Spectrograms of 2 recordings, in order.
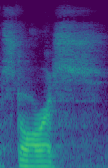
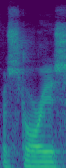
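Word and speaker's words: Pastorius: of funky album uh jacob storus or pistorius i think is how it's actually pronounced very uh legendary bassist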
